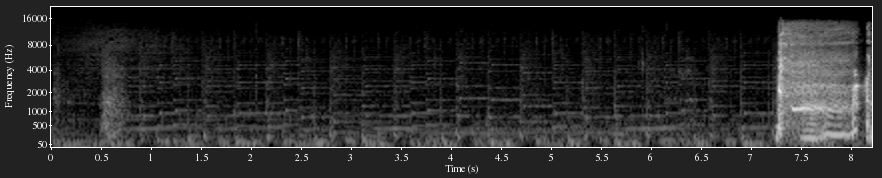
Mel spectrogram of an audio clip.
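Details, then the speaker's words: A streamer with an annoying but not severe cough, medication overdue, gives one loud, harsh cough close to the microphone over light game music. "Oh yeah, as you can hear, my cough isn't great, but I mean, it's not a really bad one, it's just annoying."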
